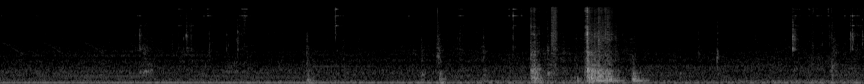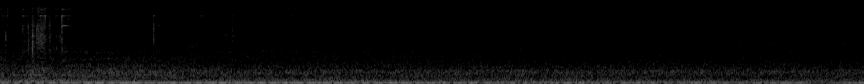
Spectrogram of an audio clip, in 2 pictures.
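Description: Small metal pieces jingling and clinking in short bursts, loudest about six seconds in, over a steady low hum.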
